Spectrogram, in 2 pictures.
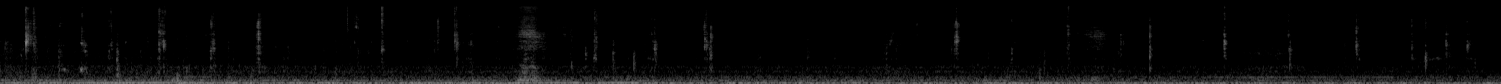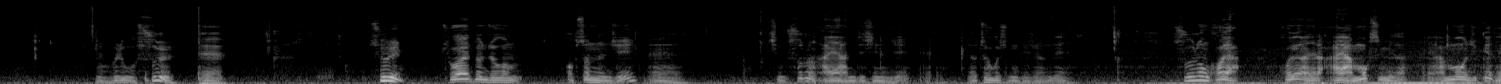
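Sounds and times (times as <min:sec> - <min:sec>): person chewing food: 0:00.0 - 0:16.0, 0:17.6 - 0:18.6, 0:26.0 - 0:26.4
steady low hum: 0:00.0 - 0:30.0.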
